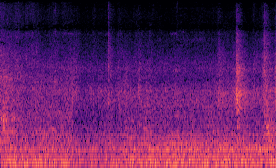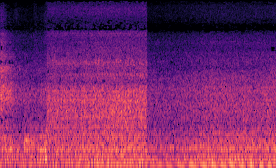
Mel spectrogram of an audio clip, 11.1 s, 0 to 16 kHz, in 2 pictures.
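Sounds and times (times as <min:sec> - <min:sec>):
fire engine pump rushing: 0:06.4 - 0:08.5.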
